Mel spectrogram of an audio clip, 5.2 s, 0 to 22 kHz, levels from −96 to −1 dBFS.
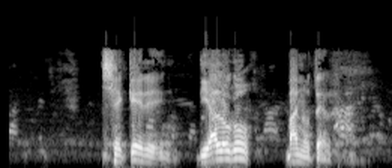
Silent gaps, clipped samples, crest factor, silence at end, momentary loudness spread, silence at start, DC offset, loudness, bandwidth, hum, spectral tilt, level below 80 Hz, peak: none; under 0.1%; 16 dB; 0.55 s; 18 LU; 0.15 s; under 0.1%; -13 LUFS; 7.8 kHz; none; -4 dB/octave; -54 dBFS; 0 dBFS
